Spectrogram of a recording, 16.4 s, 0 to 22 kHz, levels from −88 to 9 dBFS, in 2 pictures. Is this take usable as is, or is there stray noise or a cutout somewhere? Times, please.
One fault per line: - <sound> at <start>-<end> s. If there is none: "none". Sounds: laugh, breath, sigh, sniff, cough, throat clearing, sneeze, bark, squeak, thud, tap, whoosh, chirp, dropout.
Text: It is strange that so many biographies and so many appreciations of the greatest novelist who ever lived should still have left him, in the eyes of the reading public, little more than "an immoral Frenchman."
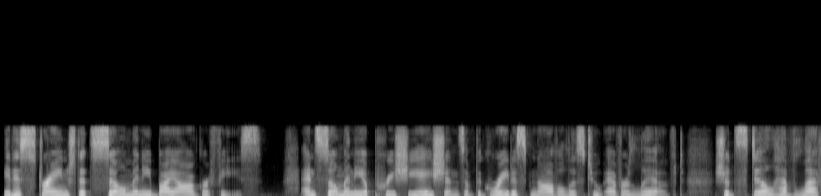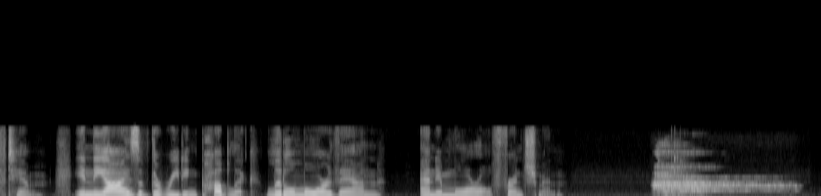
- sigh at 14.7-16.3 s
